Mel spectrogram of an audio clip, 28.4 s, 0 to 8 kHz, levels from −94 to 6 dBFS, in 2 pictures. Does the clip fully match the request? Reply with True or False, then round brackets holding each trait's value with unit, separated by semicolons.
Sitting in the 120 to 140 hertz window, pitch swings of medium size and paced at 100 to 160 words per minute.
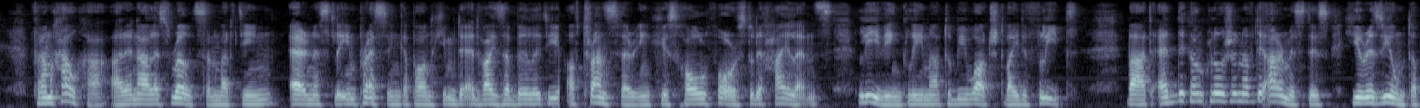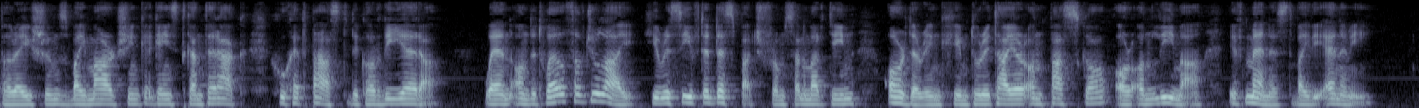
True (135 Hz; 3.7 semitones; 155 wpm)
